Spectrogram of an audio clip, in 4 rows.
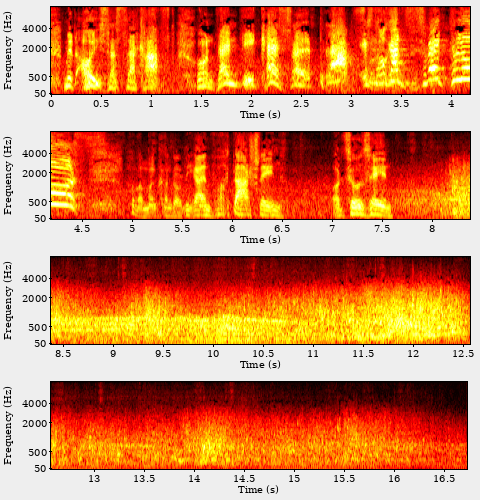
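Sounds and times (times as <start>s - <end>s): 
speech: 0.1s - 8.6s
ship turning at sea: 6.2s - 16.7s.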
